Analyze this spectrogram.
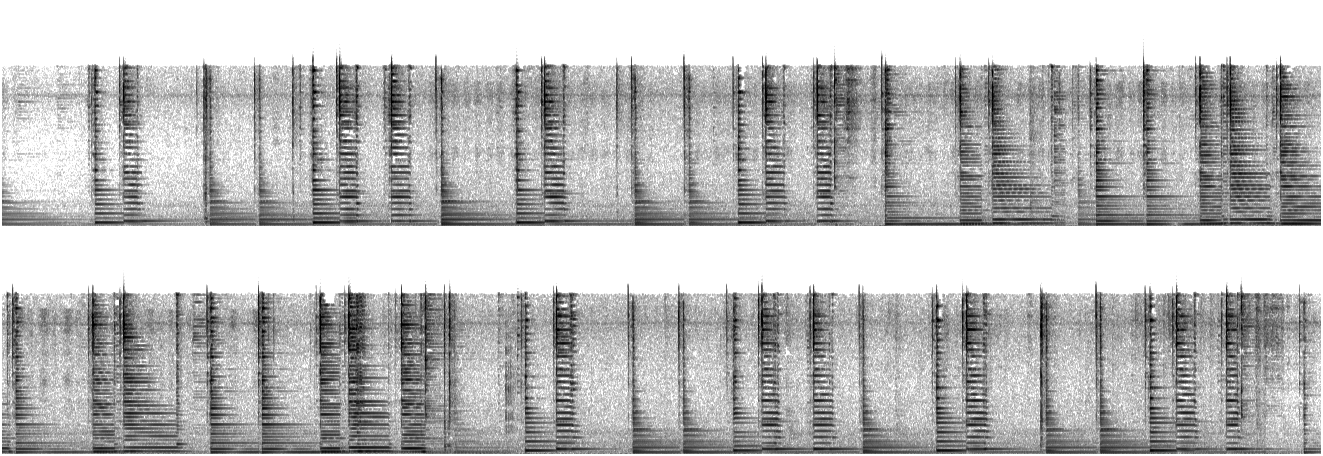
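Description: Seagull Merlin, a small fretted dulcimer, being plucked while a tune is worked out by ear: short melodic phrases repeat and vary in pitch over steady ringing low drone notes.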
